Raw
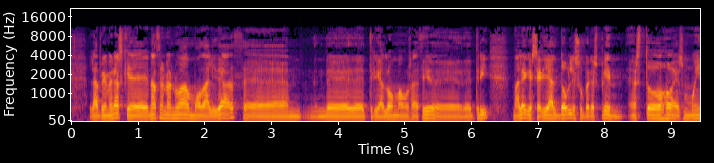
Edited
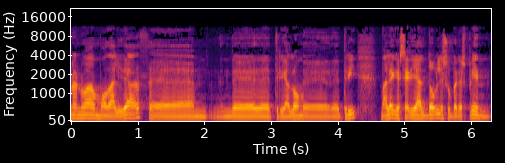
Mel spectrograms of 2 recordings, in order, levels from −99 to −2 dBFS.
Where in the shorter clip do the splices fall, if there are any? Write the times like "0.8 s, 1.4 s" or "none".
3.5 s

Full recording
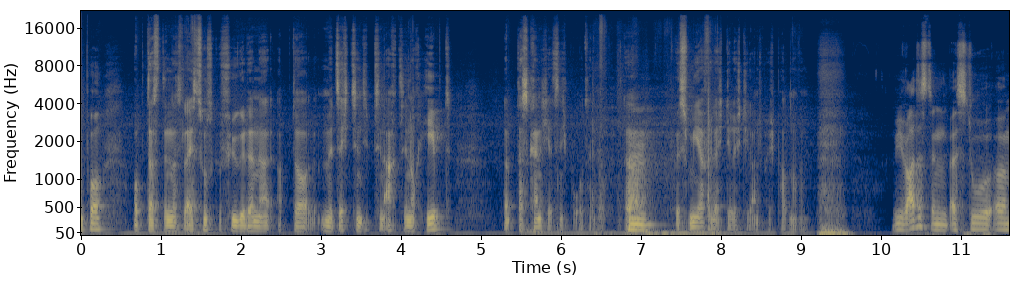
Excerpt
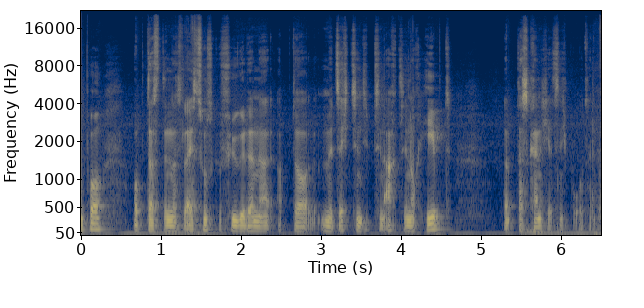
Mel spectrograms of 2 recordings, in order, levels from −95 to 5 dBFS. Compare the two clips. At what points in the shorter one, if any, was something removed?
none

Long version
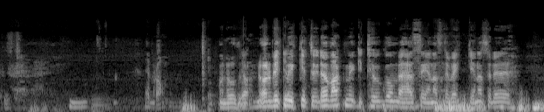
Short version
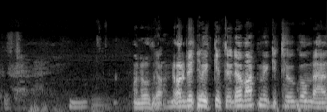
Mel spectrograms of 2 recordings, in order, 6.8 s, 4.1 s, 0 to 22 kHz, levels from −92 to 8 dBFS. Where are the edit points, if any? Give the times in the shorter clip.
1.6 s

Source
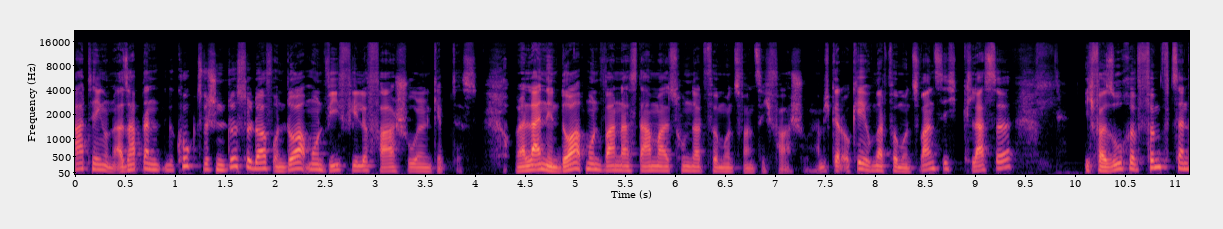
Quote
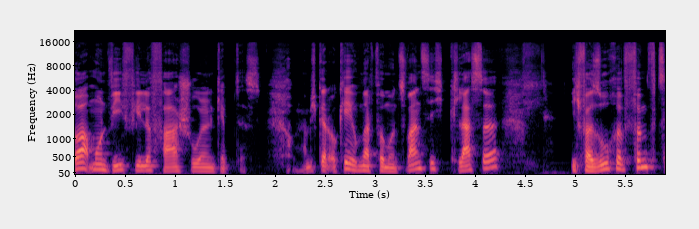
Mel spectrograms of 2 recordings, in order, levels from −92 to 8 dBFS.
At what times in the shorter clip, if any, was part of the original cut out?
2.2 s

